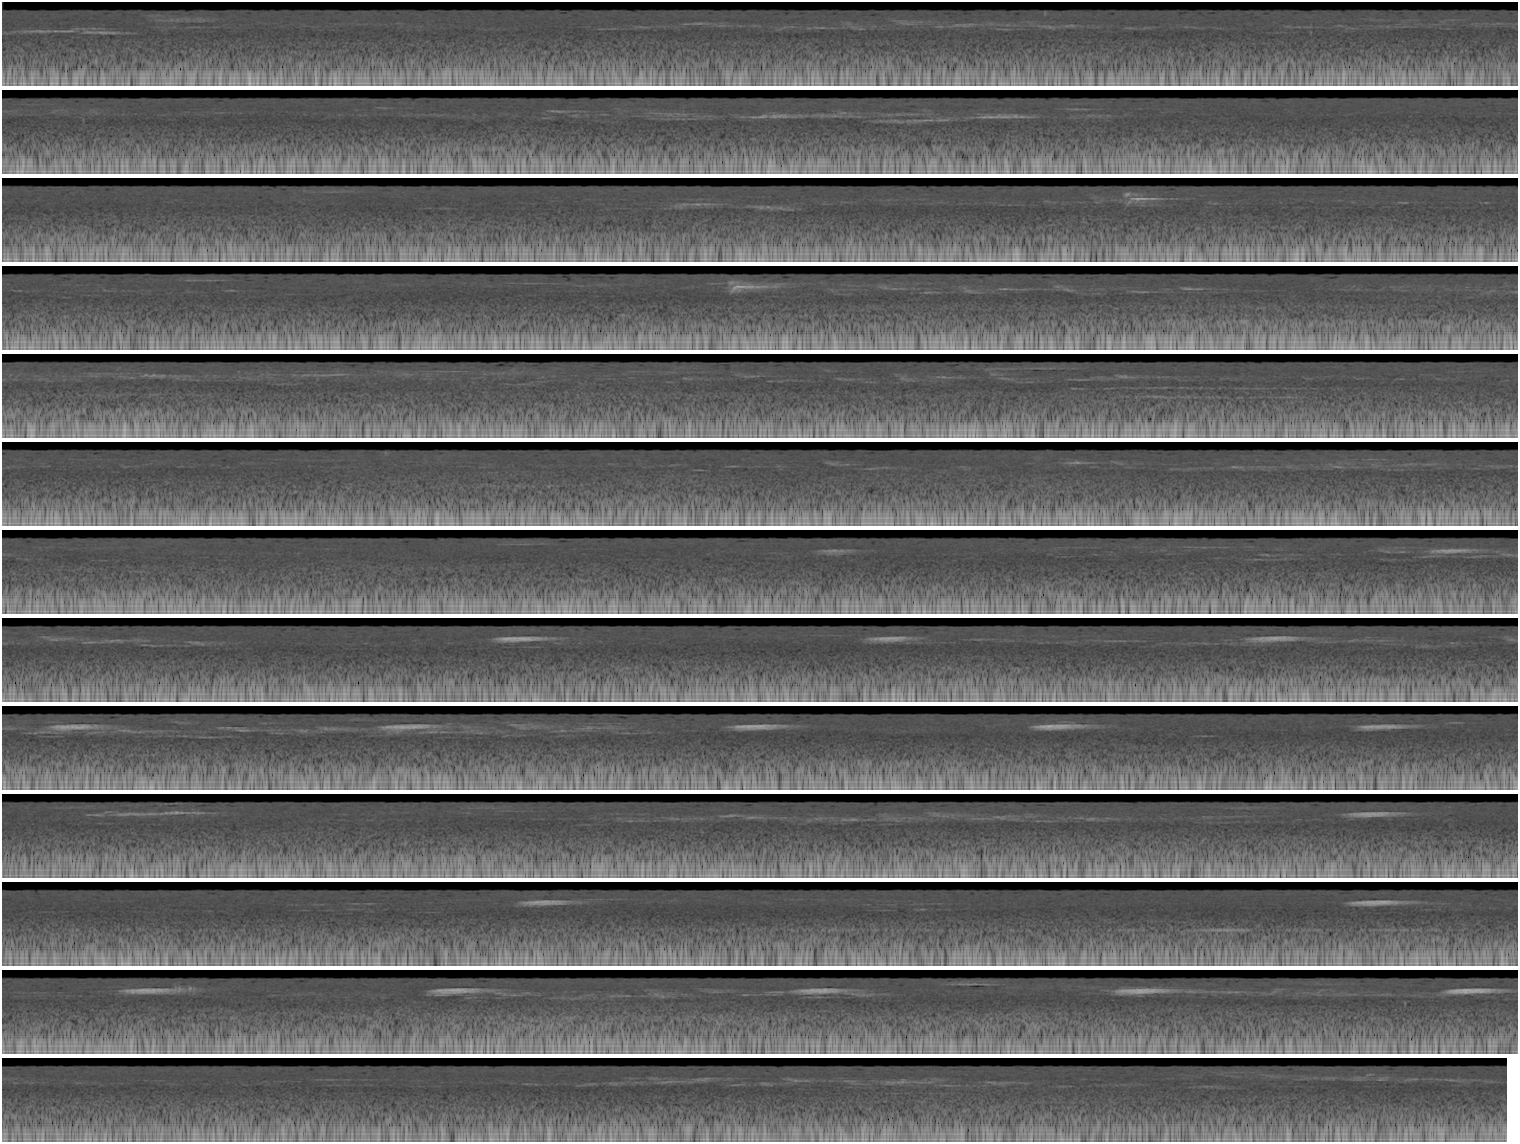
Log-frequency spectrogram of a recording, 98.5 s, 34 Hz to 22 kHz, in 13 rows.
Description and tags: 140809 Neuenburg Barbacane Morning R
Early morning in the barbacane of Neuenburg Castle, located above the German town of Freyburg on Unstrut.
Birds are singing, some light traffic and bells ringing from the town can be heard in the distance.
These are the REAR channels of a 4ch surround recording.
Recording conducted with a Zoom H2, mic's set to 120° dispersion.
